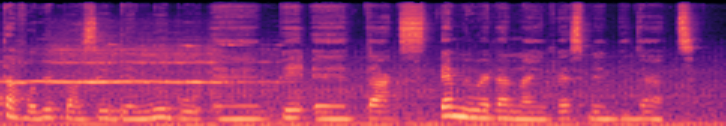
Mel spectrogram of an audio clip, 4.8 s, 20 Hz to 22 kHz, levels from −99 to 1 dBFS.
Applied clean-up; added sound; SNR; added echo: none; Squeak / Idling; 6 dB; none.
